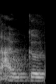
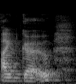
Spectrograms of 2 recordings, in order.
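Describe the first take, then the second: First: The word would is said in full. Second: Would shrinks to a quick d sound.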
